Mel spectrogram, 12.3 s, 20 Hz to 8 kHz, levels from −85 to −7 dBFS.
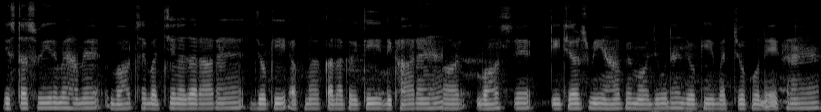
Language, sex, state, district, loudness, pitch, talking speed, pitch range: Hindi, male, Bihar, Jahanabad, -44 LUFS, 125 Hz, 165 wpm, 120-130 Hz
